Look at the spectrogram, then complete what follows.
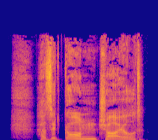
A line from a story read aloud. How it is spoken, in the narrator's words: I gasped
